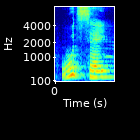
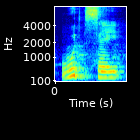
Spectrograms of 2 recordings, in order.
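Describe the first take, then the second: Both takes have the same delivery.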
